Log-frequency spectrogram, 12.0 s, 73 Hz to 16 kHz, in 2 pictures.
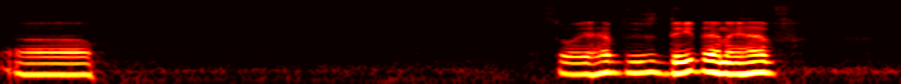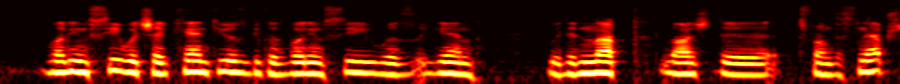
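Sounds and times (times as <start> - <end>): computer mouse click: 2.4 - 2.7.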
